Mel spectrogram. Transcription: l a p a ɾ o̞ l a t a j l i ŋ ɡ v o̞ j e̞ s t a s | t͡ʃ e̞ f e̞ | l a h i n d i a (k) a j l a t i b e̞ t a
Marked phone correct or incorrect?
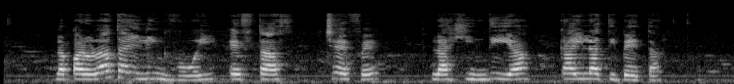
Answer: correct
